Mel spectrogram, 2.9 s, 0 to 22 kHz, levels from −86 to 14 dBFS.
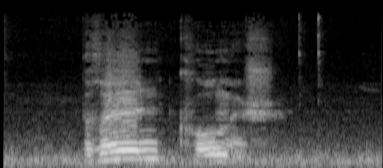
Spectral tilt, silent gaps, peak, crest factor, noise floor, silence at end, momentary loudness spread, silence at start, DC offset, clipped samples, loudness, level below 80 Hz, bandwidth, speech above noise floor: -7 dB/octave; none; -2 dBFS; 14 dB; -33 dBFS; 0 s; 26 LU; 0.05 s; under 0.1%; under 0.1%; -12 LUFS; -42 dBFS; 15.5 kHz; 21 dB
